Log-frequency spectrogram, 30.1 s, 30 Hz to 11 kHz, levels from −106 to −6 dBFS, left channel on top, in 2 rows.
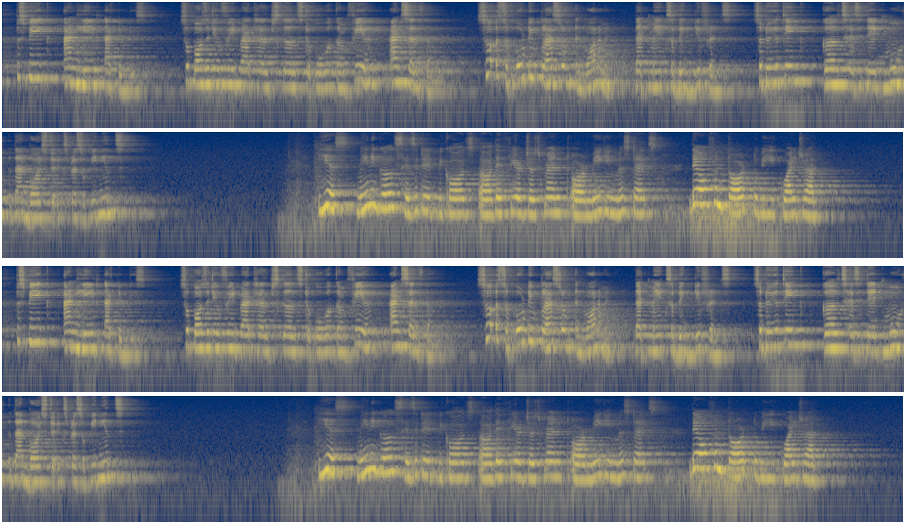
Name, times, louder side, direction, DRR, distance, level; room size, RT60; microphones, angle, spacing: voice 1, 0.2-0.7 1.0-2.4 3.0-6.2 6.5-7.2 7.9-10.2 10.5-12.1 12.5-13.3 13.7-17.1, right 2 dB, 20° right, 1.1 m, -33 dB
voice 2, 19.9-25.9 26.4-28.6, left 2 dB, 20° left, 0.4 m, -27 dB
16.5 x 8.8 x 8.9 m
head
